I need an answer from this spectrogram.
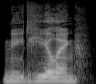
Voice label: Healing; Hunter; VGS; Realm Royale

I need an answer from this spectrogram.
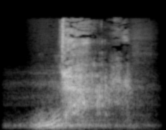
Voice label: win, ru; dota2

